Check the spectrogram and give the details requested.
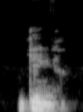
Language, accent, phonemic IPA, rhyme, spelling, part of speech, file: English, Southern England, /ˈɡɪŋ/, -ɪŋ, ging, noun, LL-Q1860 (eng)-ging.wav
- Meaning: A company; troop; a gang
